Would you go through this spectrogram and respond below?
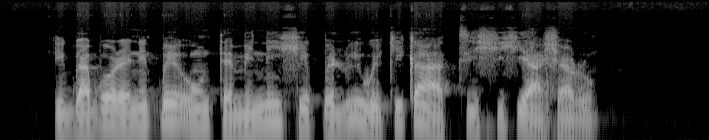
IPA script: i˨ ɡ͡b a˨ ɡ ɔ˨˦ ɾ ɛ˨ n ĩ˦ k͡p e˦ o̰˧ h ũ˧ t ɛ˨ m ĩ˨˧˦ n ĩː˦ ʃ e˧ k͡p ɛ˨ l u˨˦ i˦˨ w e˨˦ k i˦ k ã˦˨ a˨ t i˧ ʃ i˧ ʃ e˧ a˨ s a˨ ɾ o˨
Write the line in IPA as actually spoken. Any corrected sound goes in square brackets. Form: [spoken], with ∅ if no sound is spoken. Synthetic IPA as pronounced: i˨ ɡ͡b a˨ [ɡ͡b] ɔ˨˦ ɾ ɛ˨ n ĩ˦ k͡p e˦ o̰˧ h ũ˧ t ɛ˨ m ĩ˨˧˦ n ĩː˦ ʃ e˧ k͡p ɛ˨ l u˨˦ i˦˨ w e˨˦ k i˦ k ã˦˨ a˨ t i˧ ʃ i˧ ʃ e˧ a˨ [ʃ] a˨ ɾ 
